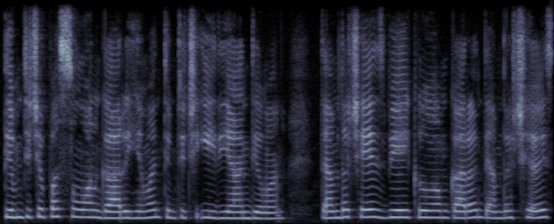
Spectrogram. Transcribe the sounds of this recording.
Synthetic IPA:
t̪imt̪it͡ʃʰipɐsuːɐnɡaːɾɨjiʋɐnt̪imt̪it͡ʃʰiiːd̪ijaːnd̪ʲiʋɐn | t̪ʲamd̪ɐt͡ʃʰiesbiɐjkɨɐmkɐɾɐnt̪ʲjamd̪ɐt͡ʃʰis

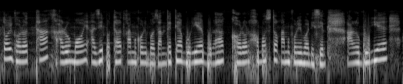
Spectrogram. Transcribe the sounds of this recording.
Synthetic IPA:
tɔjɡʱɔɹɔtʰːakaɹumojazipɔtʰaɹɔtkamkoɹibɔzamtetijabuɹijɛbuɹakɡʱɔɹɔɹxɔmɔstɔkamkoɹibɔdisilaɹubuɹiɛ

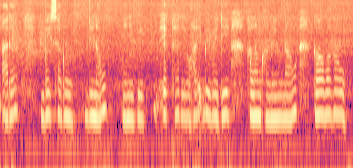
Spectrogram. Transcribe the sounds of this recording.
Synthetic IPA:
aɾe | bajsaɡɯ | dinaw | nenibe | ek̚tʰaɾiwɦaj̚bebajdikʰalamkʰaŋnajunawɡ̥awabaɡaw

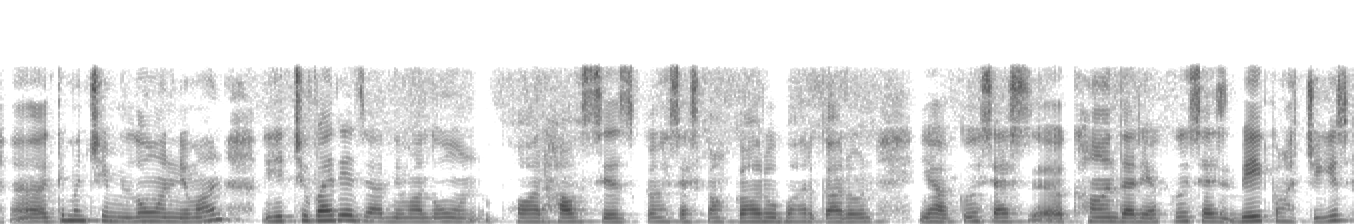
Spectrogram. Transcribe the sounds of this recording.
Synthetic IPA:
t̪imɐnt͡ʃʰimloːnːiʋaːnjet͡ʃʰiʋɐɾʲeːzʲjaːd̪niʋãːnloːnpʰoɾɦɐwsizkɐ̃ːsʲasʲkãːkaːɾoːbaːɾkɐɾun | jaːkə̃ːsʲaːsʲkʰãːnd̪ɐɾjaːkə̃ːsʲaːsʲbeːkãːt͡ʃiːz

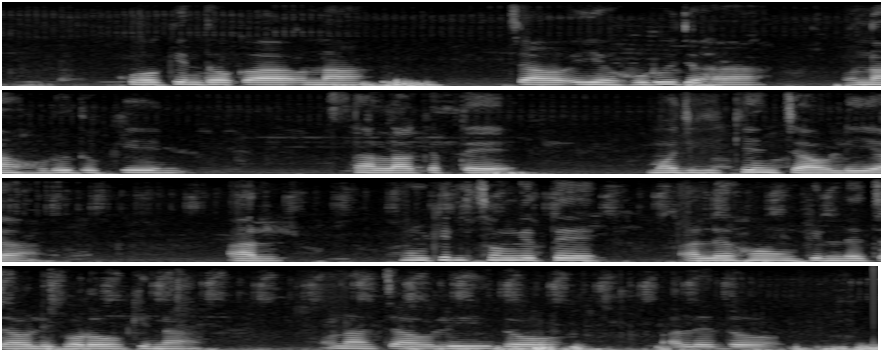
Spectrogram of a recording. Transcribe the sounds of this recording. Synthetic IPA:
kɔɔkind̪ɔkaɔna | t͡ʃaijɛɦuɽud͡ʒaɦa | ɔnaɦuɽud̪ukin | salakat̪ɛ | mɔ̃d͡ʒɡikint͡ʃawlija | ɾ | uŋkinsɔŋɡɛt̪ɛ | a̰lɛɦɔ̃uŋkinlɛt͡ʃawlikɔɽɔwkinaɔnat͡ʃawlid̪ɔa̰lɛd̪ɔ

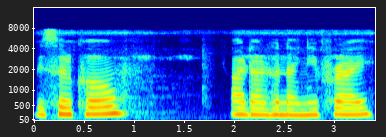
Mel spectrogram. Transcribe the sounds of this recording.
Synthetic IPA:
bisɯɾkʰɔw | adaɹɦɯnajnipʰɹaj

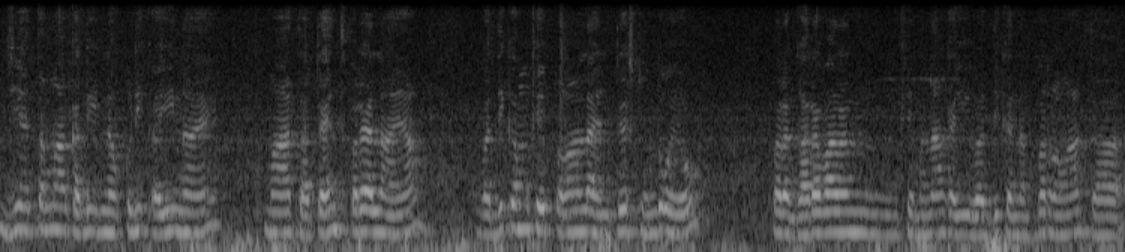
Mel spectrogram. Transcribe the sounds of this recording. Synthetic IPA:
d͡ʑiːə̃t̪ɐʋ̤ãkɐɗĩnɐkɽikɐinaːɦẽmãt̪ɐʈɛ̃ːnt̪ʰpɐɾajəlaːɦijãʋɐd̪ʱiːkəmũːkʰepɐɾəɽ̃laːɪɪ̃ɳʈɾeːsʈɦũːnd̪oɦjo | pɐɾɡʱɐɾʋaːɾənɪ̆kʰeːmɐnakɐiʋɐd̪ʱiːknɐ̃mbəɾɐʋãt̪ɐ

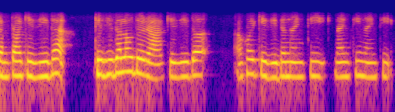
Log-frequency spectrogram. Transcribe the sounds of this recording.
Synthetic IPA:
t͡ʃɐmtakezidɐ | kezidɐlawdeɾakezidɐ | ɐkʰojkezidɐnajntinajntinajnti

